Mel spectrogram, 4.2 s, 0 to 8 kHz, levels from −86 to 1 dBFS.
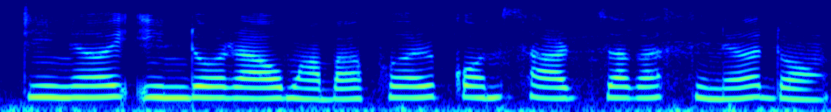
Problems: constant background noise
